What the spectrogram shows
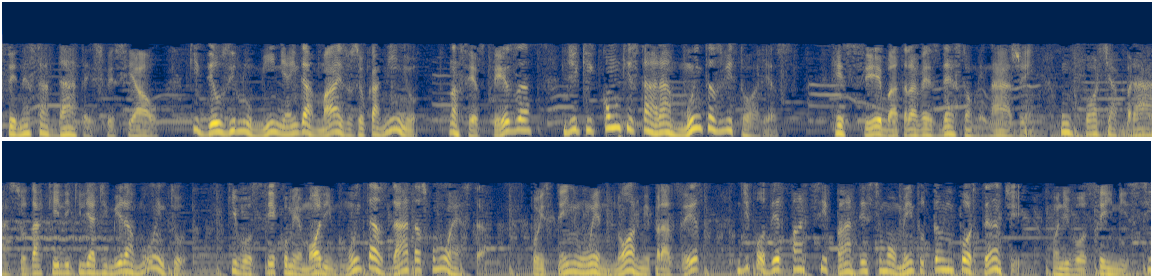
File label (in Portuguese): PRIMA M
